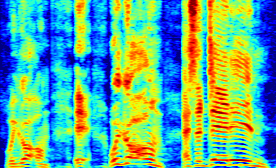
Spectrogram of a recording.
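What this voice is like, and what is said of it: Put-on British accent, somewhat Scottish. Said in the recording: “I got to do my British accent because this is Harry Potter ... It might be a little bit too Scottish”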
